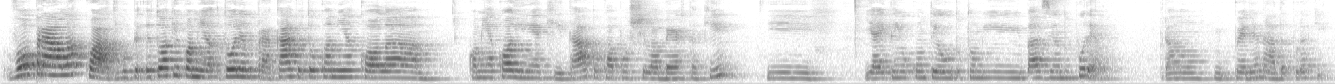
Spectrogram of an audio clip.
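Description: A woman's voice: fairly high pitch, flat delivery, a little fast, echoey room. Patient Brazilian woman teaching guitar. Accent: Brazilian Portuguese. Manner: patient, explains step by step, vocalizes strumming beats. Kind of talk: live online guitar lesson.

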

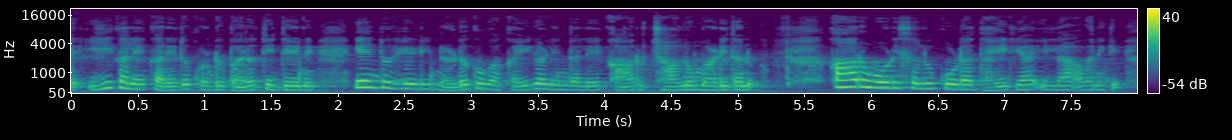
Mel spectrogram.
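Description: A woman's voice: medium pitch, a little mellow. Woman narrating a family novel. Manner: reads every character's lines herself, lifting her voice on anxious questions. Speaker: storyteller.

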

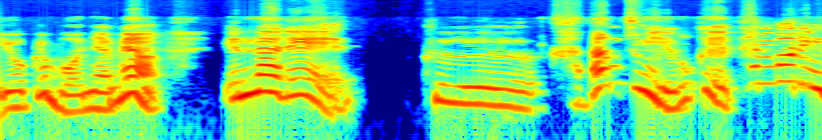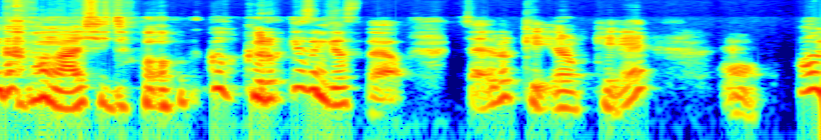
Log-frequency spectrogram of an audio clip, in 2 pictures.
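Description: Excitable, chatty middle-aged woman. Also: fairly high pitch, no room sound. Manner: chatty, excitable, laughs often. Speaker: succulent vlogger. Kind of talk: casual unboxing chat.

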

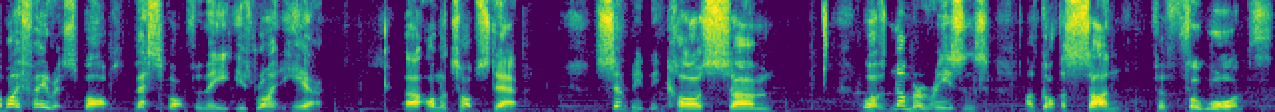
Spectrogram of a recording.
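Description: A man's voice: on the high side, sing-song, slow pace, warm tone, breathy edge, faint music behind. A man, chatting reflectively and a little hesitantly outdoors as he shows someone around a town. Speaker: town crier giving an interview. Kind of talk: casual walking chat. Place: outdoors on a town high street.

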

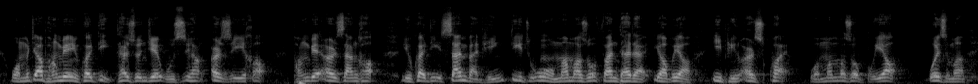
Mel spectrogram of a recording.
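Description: A man's voice: a little high, husky. A man in his seventies, a church elder, preaching a sermon in a church with jokey asides to the congregation. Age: 70s.

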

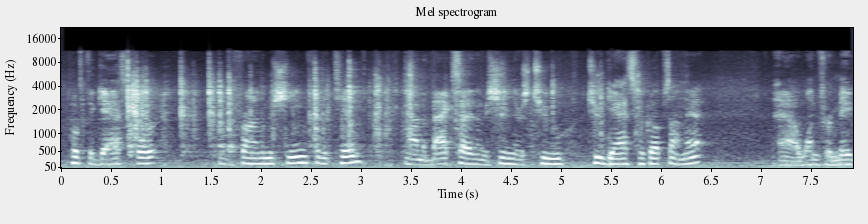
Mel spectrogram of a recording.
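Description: A man's voice: on the high side, gravelly, heavy background noise. A man in his thirties casually demonstrating welding equipment in a large warehouse, speaking plainly with lots of "uh" and "um" fillers. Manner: relaxed, plain-spoken, many "uh" and "um" fillers. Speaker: welding supply product reviewer.

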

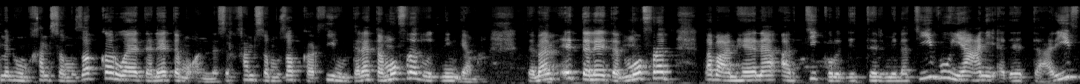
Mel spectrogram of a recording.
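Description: A woman with an Egyptian Arabic accent teaching Italian, repeating words slowly and often checking that her students follow. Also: mid-range voice. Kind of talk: online language lesson.

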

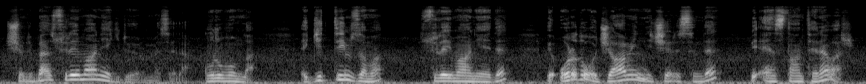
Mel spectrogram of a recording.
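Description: Casting: older male guide, dark gravelly voice, opinionated vlog rant, faint noise behind. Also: on the high side, sing-song, a little fast. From Turkey. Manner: emphatic, argumentative, rhetorical questions. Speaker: tour guide and author.

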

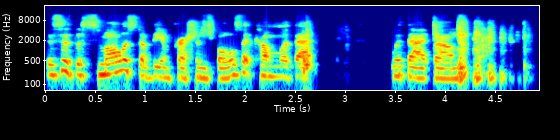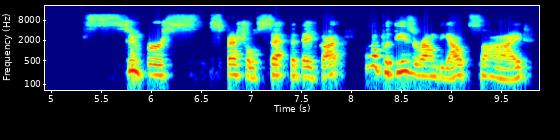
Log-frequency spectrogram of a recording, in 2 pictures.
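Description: A woman's voice: on the low side, expressive, normal speed, noisy background. Middle-aged lady walking thru a recipe in her kitchen, chatty and upbeat, phone mic up close. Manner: chatty, upbeat, step-by-step explaining. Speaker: cooking demonstrator. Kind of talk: casual cooking demo on a video call. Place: home kitchen, indoors. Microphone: phone camera close up.

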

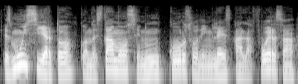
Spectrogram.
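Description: A young Mexican man in his twenties, an English teacher, gives a casual video lesson to camera in a mid-range voice, animated and unhurried. He's chatty and upbeat, often tacking "¿va?" or "¿vale?" onto sentences to check in with viewers. He's indoors, in front of a patterned wall.

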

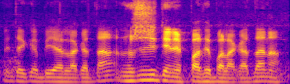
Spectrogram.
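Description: A man's voice: mid-range voice, racing, a bit bright, a little hiss or hum. A young man with a Spain Spanish accent giving chatty let's play commentary, swearing casually and reading item names aloud. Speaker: gameplay commentator.

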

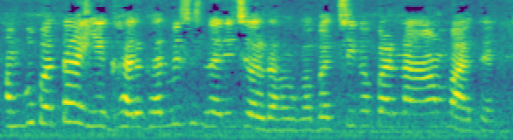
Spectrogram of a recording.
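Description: A woman talks directly to her viewers in an earnest, pleading way. Her words come with a sense of hurt. The recording has clear background noise with vehicles passing. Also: high voice, fairly quick. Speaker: vlogger, mother. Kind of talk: casual vlog talk to viewers.

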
